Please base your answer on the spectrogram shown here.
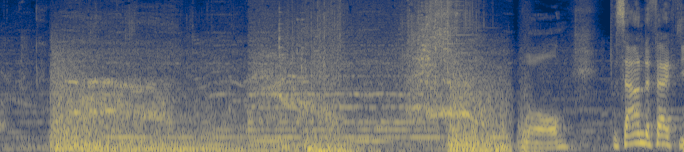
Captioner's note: Karen grunts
